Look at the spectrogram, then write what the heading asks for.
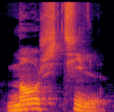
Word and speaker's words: mange-t-il: These are only for pronunciation purposes because our verbs end with a vowel and our subject pronoun starts with a vowel, which makes it hard to liaise.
